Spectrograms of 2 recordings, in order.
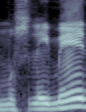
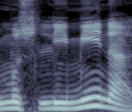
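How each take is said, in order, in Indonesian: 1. Kata ini berakhir pada n tanpa vokal akhir. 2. Kata ini berakhir dengan a pendek setelah n. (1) "Bukan muslimin ya" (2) "tapi muslimina"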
